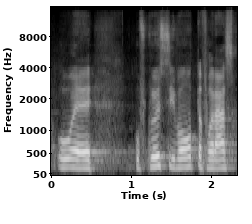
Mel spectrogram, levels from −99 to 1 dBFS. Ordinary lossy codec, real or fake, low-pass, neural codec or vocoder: none; fake; 14.4 kHz; codec, 44.1 kHz, 7.8 kbps, DAC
